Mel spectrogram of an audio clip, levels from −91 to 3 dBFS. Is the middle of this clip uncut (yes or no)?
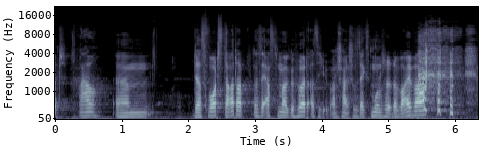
yes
